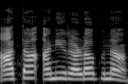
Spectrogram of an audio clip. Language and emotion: Goan Konkani, neutral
